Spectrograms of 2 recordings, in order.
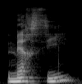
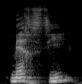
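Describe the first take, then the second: No difference in how they are said.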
